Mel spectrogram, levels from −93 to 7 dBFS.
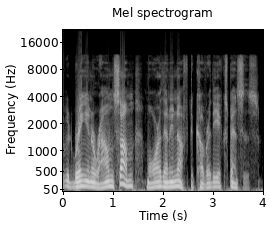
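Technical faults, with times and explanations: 0.25 to 1.22 s and 1.93 to 2.33 s, hard clipping: the speech drives past the ceiling of a stage, by about 5 dB and then about 3 dB, so peaks are sheared flat. On the waveform they look like flat plateaus. On a spectrogram, vertical smears of high harmonics appear. The result is harsh crackle on loud syllables.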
